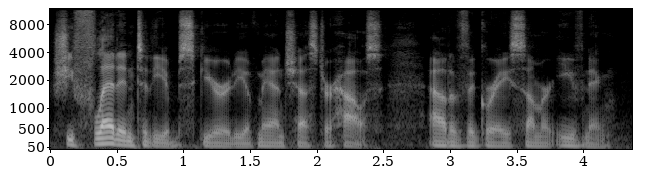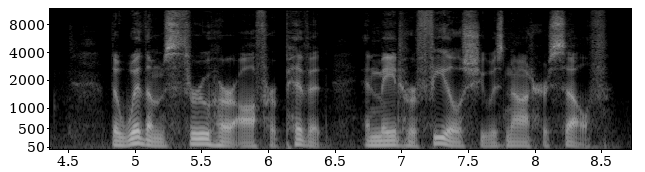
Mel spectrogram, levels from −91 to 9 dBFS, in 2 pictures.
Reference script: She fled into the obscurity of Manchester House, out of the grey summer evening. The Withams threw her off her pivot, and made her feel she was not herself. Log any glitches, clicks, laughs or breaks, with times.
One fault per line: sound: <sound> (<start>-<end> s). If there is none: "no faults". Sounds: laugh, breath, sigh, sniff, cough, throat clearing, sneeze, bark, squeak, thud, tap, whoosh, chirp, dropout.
no faults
